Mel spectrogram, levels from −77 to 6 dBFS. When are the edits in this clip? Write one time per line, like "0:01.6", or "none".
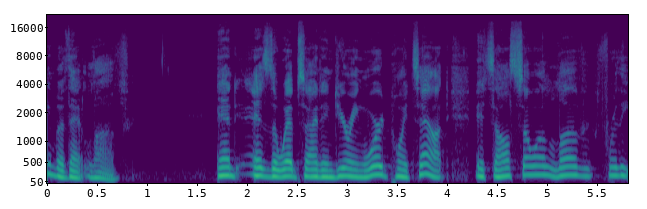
0:04.2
